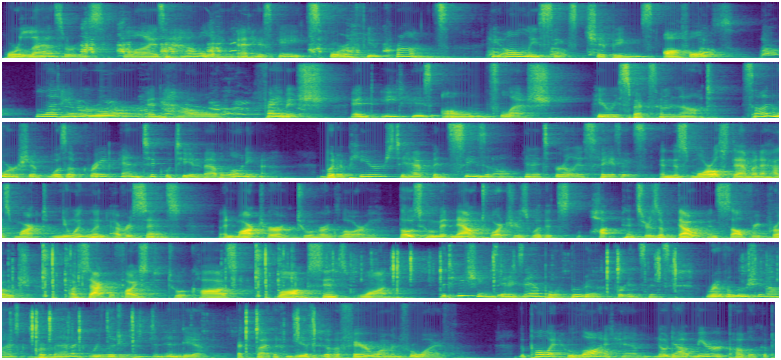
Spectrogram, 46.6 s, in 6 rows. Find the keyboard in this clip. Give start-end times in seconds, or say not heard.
31.1-42.1.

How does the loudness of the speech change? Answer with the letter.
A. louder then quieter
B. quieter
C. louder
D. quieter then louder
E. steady
E.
